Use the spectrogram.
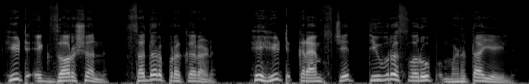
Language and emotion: Marathi, neutral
